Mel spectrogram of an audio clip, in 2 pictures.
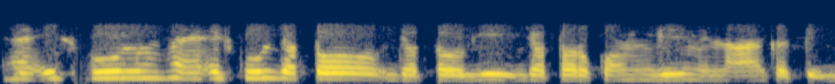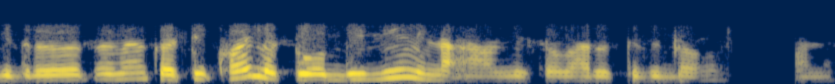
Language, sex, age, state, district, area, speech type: Santali, female, 30-45, West Bengal, Birbhum, rural, conversation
